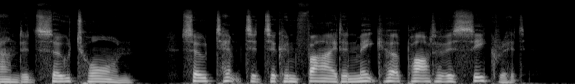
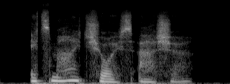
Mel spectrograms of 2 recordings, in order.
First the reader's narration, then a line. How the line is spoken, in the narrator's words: she whispered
